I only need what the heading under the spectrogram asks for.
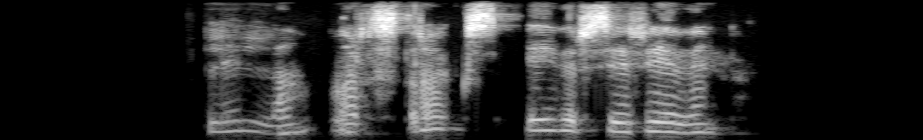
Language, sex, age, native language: Icelandic, female, 50-59, Icelandic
